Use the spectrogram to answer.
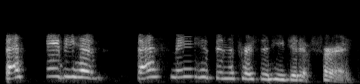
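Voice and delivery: ordinary talk

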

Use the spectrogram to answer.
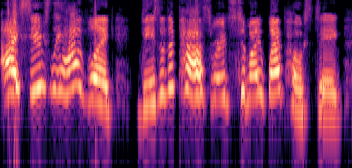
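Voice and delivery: a hint of a panicked will-maker; lightly voiced mock desperation; mock urgent instructions. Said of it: "I'm like".

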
